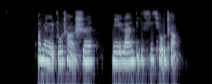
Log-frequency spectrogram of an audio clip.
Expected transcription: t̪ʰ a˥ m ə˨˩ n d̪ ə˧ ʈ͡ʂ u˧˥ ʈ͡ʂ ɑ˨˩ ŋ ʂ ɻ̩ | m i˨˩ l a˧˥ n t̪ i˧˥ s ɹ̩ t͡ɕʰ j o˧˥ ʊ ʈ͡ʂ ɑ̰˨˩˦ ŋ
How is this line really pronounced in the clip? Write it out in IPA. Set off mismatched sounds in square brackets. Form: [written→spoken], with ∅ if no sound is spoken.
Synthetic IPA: t̪ʰ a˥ m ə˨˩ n d̪ [ə˧→ə˩] ʈ͡ʂ u˧˥ [ʈ͡ʂ→ʈ͡ʂʰ] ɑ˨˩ ŋ ʂ ɻ̩ | m i˨˩ l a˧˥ n t̪ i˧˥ s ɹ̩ t͡ɕʰ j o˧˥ ʊ [ʈ͡ʂ→ʈ͡ʂʰ] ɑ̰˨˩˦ ŋ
